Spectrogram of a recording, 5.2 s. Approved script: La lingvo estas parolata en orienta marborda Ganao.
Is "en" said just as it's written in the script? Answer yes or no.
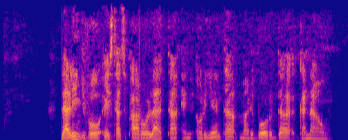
yes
